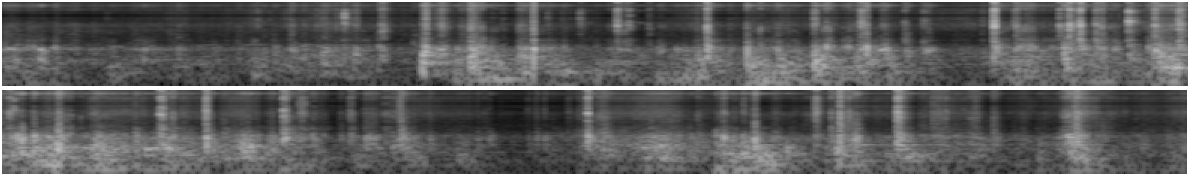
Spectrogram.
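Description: Wind buffeting the onboard camera's microphone, an uneven rumbling that swells and drops, with scattered clicks and knocks. The race car's engine is not running.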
